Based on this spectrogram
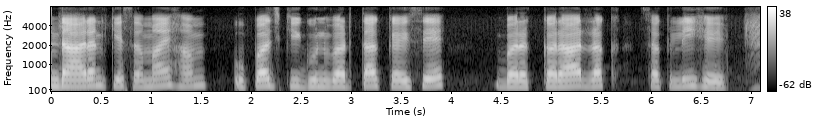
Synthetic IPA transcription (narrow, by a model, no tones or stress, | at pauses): ɳɖaːɾənkesəməjɦəm | ʊpəd͡ʒkiɡʊnwəɾt̪akɛɪse | bəɾəkəɾaːɾːəkʰ | səkliɦɛː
